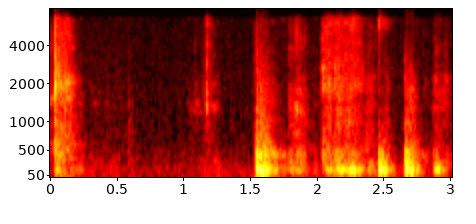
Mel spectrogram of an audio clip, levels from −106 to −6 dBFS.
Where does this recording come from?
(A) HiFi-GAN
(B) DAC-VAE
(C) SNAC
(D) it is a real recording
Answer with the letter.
D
